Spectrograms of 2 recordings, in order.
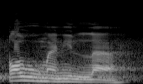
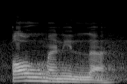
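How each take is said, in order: First: The words are joined with a 'ni' sound. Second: The same.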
